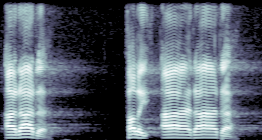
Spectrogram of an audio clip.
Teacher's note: foi a ponta da língua batendo rapidamente no ponto que a gente chama de alveolar que é um pouquinho pois da região dos dentes chamada aquela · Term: vibrante simples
